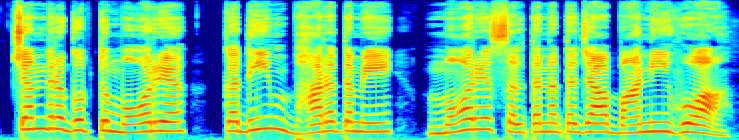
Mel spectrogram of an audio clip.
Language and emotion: Sindhi, neutral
